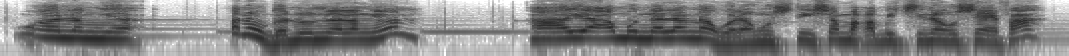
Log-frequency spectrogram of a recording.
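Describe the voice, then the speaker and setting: A Filipino man voicing a loyal friend and cousin in a radio drama, caring at first and quick to anger at injustice. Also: high-pitched, lively intonation, pushed and bright, soft background music, heavily acted. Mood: outraged. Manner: flares into angry outbursts. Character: loyal male friend and cousin, bank security guard, hot-tempered about injustice. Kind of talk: Tagalog radio drama acting.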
